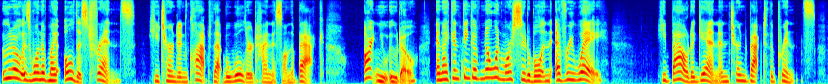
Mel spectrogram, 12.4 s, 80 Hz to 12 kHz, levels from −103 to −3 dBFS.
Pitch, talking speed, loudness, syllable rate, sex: 230 Hz, 190 wpm, -19 LUFS, 6.1 syllables/s, female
